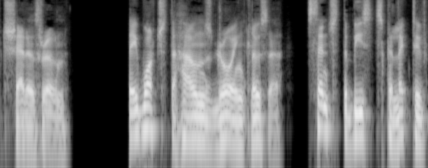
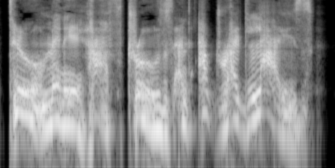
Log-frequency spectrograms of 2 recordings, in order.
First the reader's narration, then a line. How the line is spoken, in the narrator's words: Shadow Throne snarled every word of that statement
